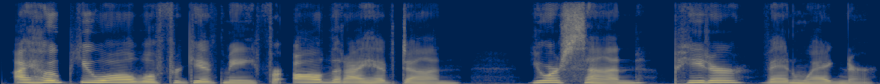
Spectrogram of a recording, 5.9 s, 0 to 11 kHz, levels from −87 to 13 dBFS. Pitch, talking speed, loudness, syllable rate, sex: 195 Hz, 185 wpm, -20 LUFS, 4.6 syllables/s, female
